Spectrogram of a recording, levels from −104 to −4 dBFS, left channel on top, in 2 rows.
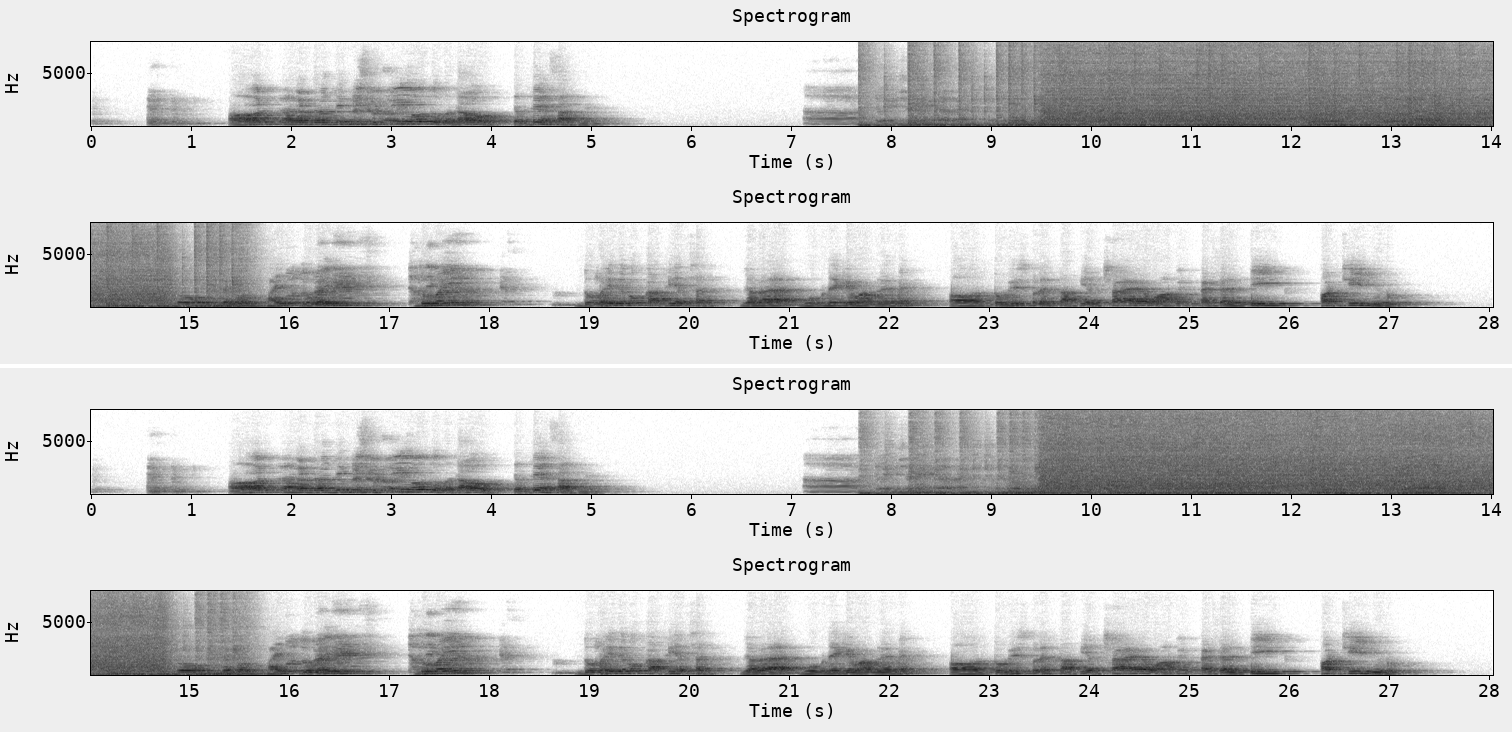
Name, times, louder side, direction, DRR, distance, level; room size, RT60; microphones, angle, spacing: voice 1, 0.6-0.9 1.9-2.0 2.5-3.2 7.1-11.2 12.1-12.5 12.8-13.6 16.0-16.8 17.2-18.2 18.6-18.7 19.0-19.2 24.1-24.3, right 1 dB, 30° right, -13 dB, 1.2 m, -36 dB
voice 2, 1.4-2.6 3.0-5.0 14.9-16.6 17.3-17.8 18.9-20.2 20.5-22.2 22.6-25.9 26.3-27.0, right 1 dB, 5° left, -3 dB, 0.5 m, -25 dB
sound 1, 7.7-15.7, equal, 85° left, 0.6 m, -32 dB
Stream, 9.5-14.8, right 2 dB, 85° right, 0.5 m, -30 dB
2.7 x 2.3 x 2.8 m, 0.80 s
head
